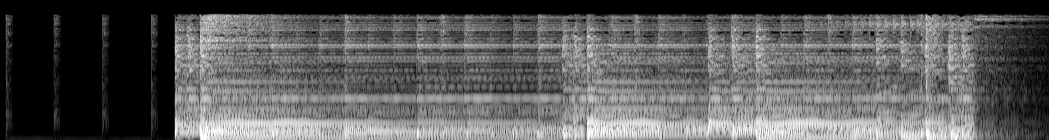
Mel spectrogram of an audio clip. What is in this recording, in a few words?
light rock intro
